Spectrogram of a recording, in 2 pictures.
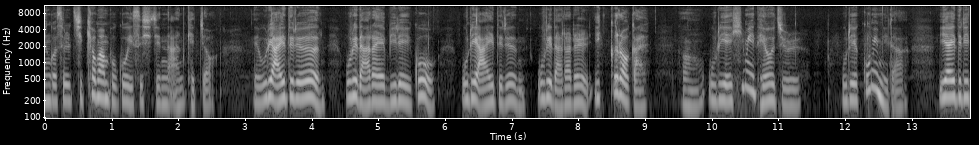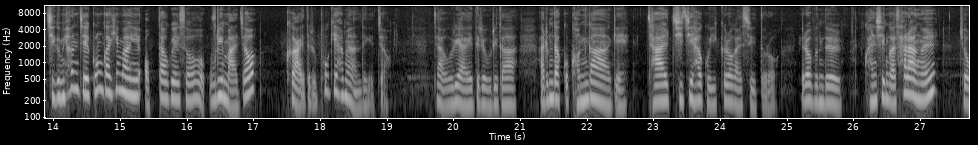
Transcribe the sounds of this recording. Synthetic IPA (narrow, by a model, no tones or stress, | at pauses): nɯnɡʌsʰɯɭt͡ɕikʰjʌmanpoɡois͈ɯɕʰid͡ʑinɯna̰nkʰe̞t̚t͡ɕ͈o̰ | ne̞uɾiaidɯɾɯn | uɾinaɾae̞miɾe̞iɡo | uɾiaidɯɾɯn | uɾinaɾaɾɯɭik͈ɯɾʌɡaɭ | ʌuɾie̞çimide̞jʌd͡ʑuɭ | uɾie̞k͈umimɲida | iaidɯɾit͡ɕiɡɯmçjʌnd͡ʑe̞k͈umɡwaçimaŋiʔʌp̚t͈aɡoɦe̞sʰʌuɾimad͡ʑʌ | kɯaidɯɾɯɭpʰoɡiɦamjʌnande̞ɡe̞̰t̚t͡ɕ͈o̰ | t͡ɕauɾiaidɯɾɯuɾiɡaː | ɾɯmdak̚k͈okʌnɡaŋɦaɡe̞ | t͡ɕaɭt͡ɕid͡ʑiɦaɡoik͈ɯɾʌɡaɭs͈uit̚t͈o̰ɾo̰k̚ | jʌɾʌbundɯɭ | kwanɕʰimɡwasʰaɾaŋɯɭ | t͡ɕo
